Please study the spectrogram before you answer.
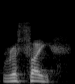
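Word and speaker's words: Rosyth: in in real life called recy um so it's spelled r o s y t h recy um uh and it's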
